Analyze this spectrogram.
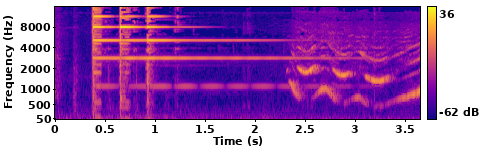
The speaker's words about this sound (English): But for now, it's time to ring the news bell.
